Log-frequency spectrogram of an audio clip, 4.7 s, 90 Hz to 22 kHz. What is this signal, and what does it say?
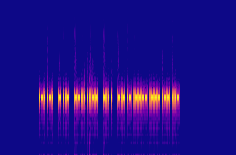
Morse code, heard as a keyed tone, about 80 wpm, 700 Hz. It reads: RR TU 73 DE KA1JWV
